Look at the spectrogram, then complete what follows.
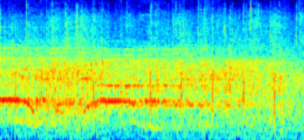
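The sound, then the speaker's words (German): A crowd of several dozen women spectators claps and cheers steadily at a women's football match in Oman, with bright whistles and shouts cutting through the dense, continuous applause. “Auf den Zuschauerrängen fiebern einige Dutzend Frauen mit.”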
